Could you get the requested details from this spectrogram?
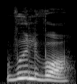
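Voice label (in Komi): "выль во", Komi-Zyrian, female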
